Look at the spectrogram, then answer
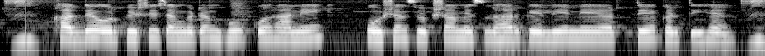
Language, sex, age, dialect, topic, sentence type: Hindi, male, 25-30, Hindustani Malvi Khadi Boli, agriculture, statement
